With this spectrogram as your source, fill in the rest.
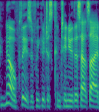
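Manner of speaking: trying to sound calm. Voicing a character defusing a scene: forced calm. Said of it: "he's trying to be very calm".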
